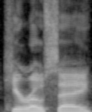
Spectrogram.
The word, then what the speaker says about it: Hirose: Hirose, the older man, I'm pretty sure that's how you say his name, although some characters will shorten it.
